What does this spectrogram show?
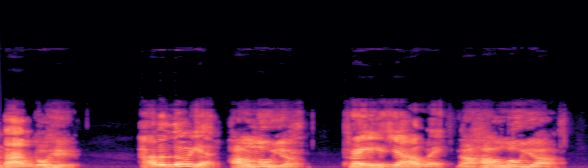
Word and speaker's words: Hallelujah: Now you'll hear them say hallelujah. Yes. And they'll put a J-A-H at the end. That J is deception. Mm-hmm. When that's supposed to be pronounced hallelujah.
